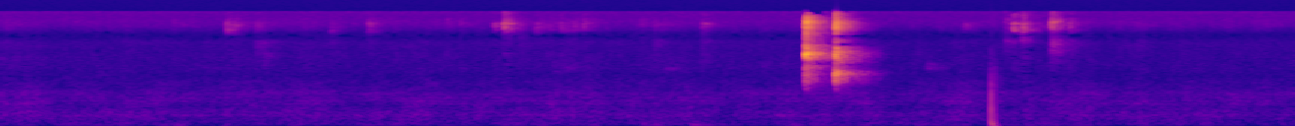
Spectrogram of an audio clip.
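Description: A dog-training clicker pressed once, giving its two-part click-clack a little over five seconds in, the marker for the dog's correct response. About a second later comes a single short knock.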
